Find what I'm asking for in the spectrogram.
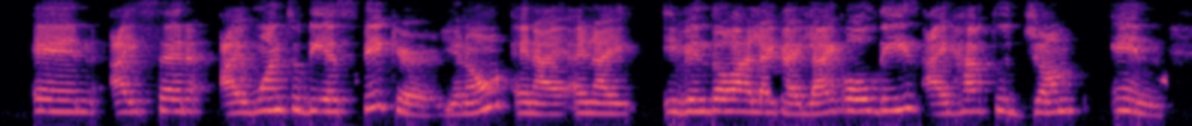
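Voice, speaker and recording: Speaking with a Colombian accent, a woman uses a high, bright, sharp voice with ordinary pitch variation. She talks at a fairly slow pace with hardly any pauses. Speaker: entrepreneur and team leader. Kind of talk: interview. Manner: halting.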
